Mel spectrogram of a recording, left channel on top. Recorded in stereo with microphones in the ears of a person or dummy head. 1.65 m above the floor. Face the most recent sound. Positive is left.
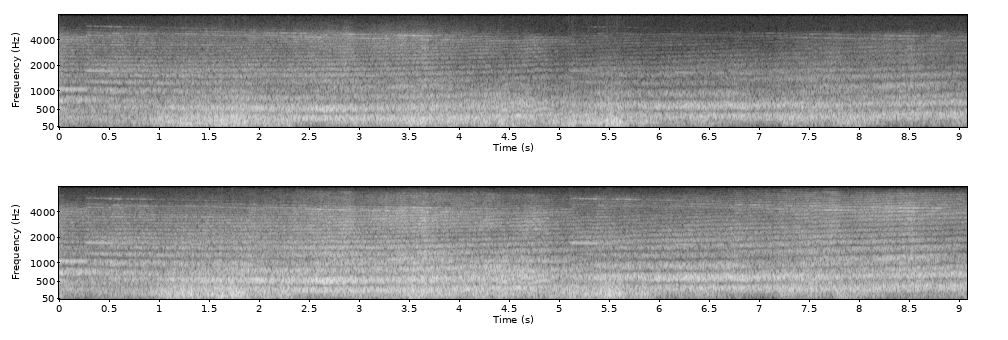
turn(degrees=-70)  # may be behind; listen again after turning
